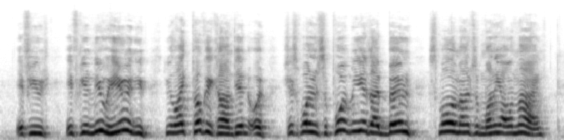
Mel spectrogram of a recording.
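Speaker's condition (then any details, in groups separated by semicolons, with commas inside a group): Cerebral palsy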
